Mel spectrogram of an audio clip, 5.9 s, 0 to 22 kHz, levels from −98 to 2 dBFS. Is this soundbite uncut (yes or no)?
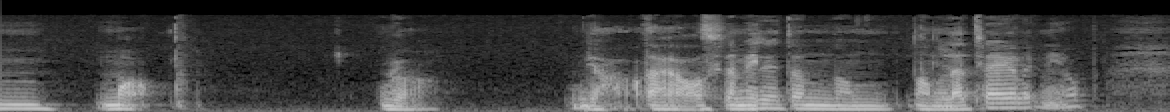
no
